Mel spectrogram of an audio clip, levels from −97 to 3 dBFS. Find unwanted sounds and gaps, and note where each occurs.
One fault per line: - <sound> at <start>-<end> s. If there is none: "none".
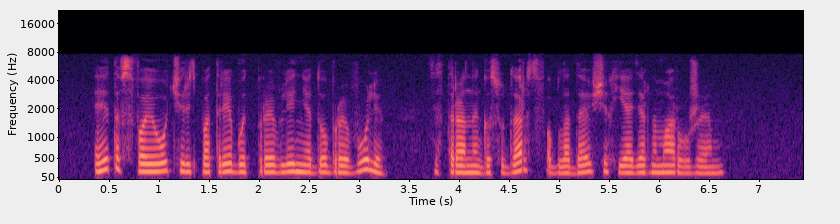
none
